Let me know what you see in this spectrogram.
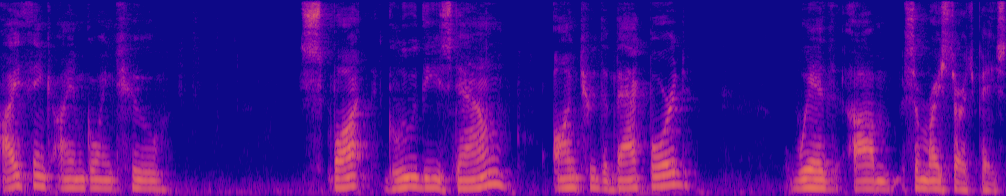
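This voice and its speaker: This man has a dark, mellow, somewhat breathy voice at medium pitch with ordinary pitch variation. He speaks at a very slow pace with long, frequent pauses. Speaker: picture framer. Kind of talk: tutorial.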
